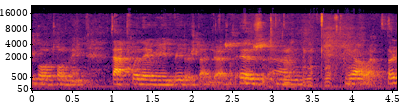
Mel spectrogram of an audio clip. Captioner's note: audience laughs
